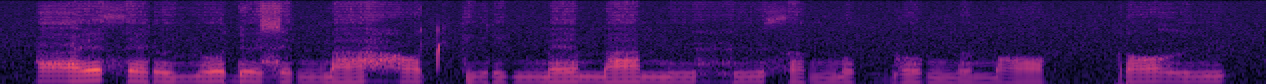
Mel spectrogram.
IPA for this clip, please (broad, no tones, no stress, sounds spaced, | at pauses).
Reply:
ʕ ɛ θ ɛ ɾ ɵ ʎ o ɗ ɘ z ɘ ŋ͡m a h ɔ t͡ʃʼ i ɾ i ŋ͡m ɛ m a m ʉ h ʉ θ ʌ ŋ͡m o ɡ͡b o ŋ͡m ɵ m ɔ | ɾ ɔ ɣ ʉ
